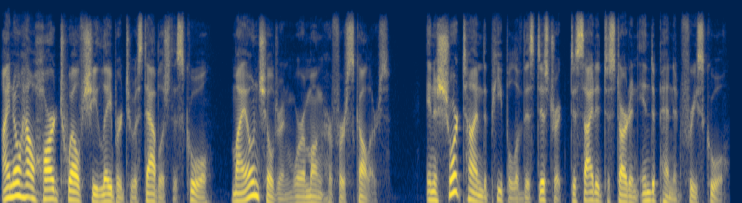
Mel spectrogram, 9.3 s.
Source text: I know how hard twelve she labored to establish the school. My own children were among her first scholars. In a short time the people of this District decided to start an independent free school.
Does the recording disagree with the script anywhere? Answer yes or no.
no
